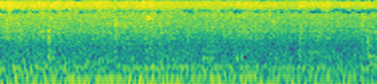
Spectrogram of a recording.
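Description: A salmon fillet sizzles as it roasts in a pan, a continuous dense crackling hiss at an even, fairly loud level with no talk over it.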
